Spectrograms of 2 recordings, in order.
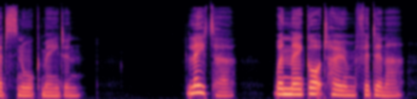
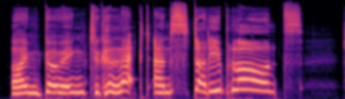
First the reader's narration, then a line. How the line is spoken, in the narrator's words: shouted the Hemulin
